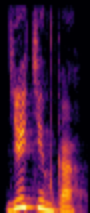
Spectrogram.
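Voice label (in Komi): "детинка", Komi, female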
